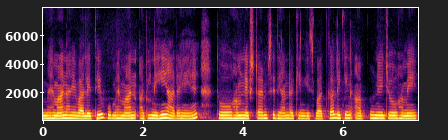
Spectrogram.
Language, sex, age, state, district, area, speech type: Hindi, female, 30-45, Madhya Pradesh, Katni, urban, spontaneous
